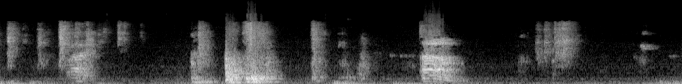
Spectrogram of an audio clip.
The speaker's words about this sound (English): And hold on real quick, I got my dog scratching going on.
